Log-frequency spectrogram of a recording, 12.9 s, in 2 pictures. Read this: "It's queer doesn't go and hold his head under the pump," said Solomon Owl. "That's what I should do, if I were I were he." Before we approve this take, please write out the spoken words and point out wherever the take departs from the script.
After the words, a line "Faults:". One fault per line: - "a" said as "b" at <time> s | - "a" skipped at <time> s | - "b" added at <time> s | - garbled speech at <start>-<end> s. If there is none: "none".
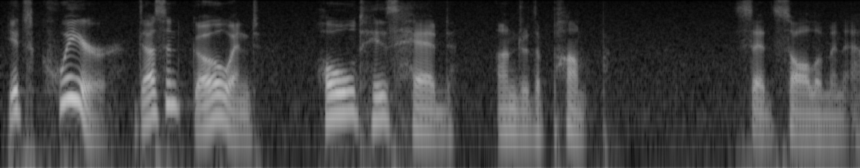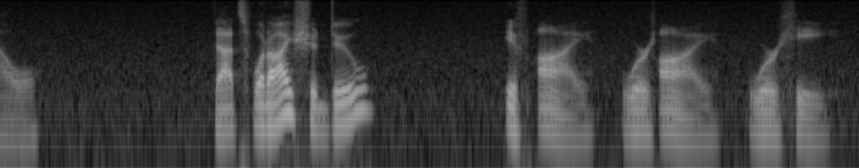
"It's queer doesn't go and hold his head under the pump," said Solomon Owl. "That's what I should do, if I were I were he."
Faults:
none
